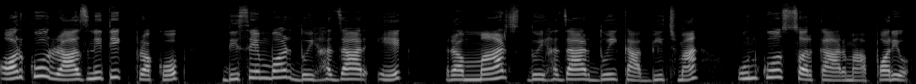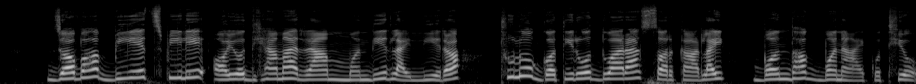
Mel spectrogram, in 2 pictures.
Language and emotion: Nepali, neutral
